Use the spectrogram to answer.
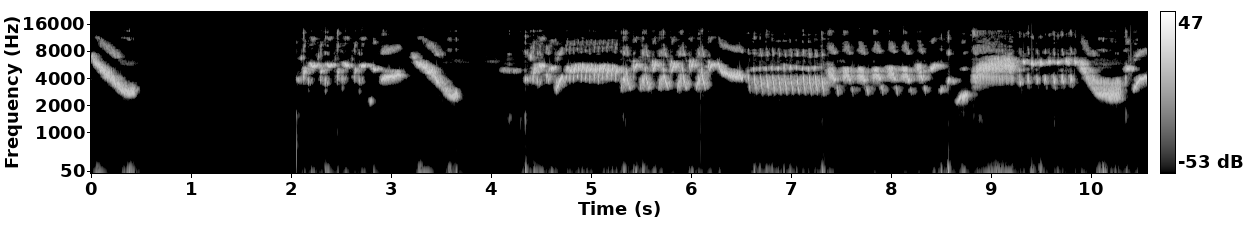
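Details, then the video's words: European goldfinch taqsrain song from an old cassette: falling slurred whistles, then a long, nearly continuous stream of fast, buzzy, tinkling trills and rattles mixed with sweeping notes. "تغريد تقصراين من كاسيت قديم"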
